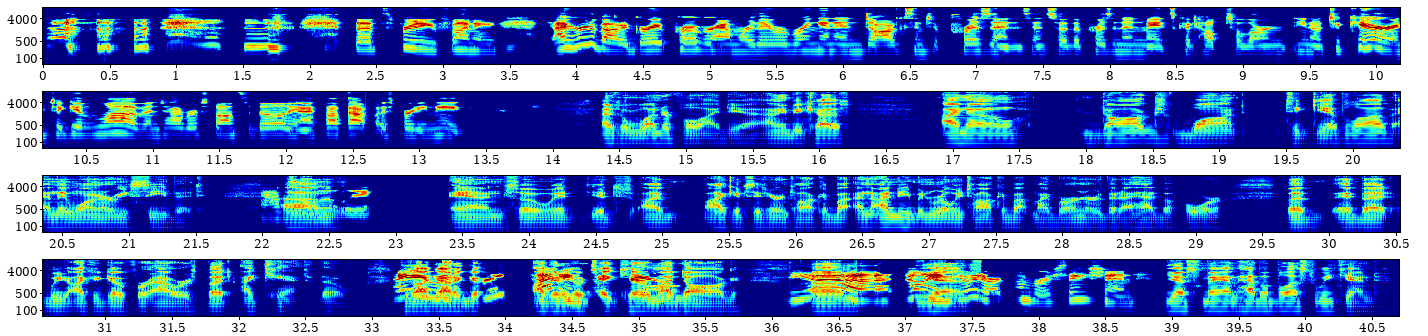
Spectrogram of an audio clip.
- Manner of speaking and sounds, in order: laugh; other background noise
- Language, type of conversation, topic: English, unstructured, What is your favorite way to spend time with pets?
- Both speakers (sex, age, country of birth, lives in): female, 45-49, United States, United States; male, 55-59, United States, United States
